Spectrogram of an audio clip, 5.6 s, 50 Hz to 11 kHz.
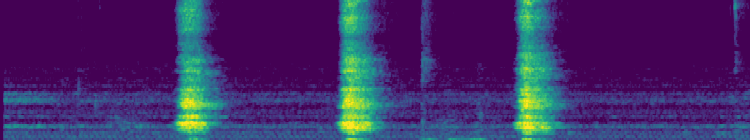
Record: exhalation_length: 5.6 s
exhalation_amplitude: 30342
exhalation_signal_mean_std_ratio: 0.31
survey_phase: beta (2021-08-13 to 2022-03-07)
age: 45-64
gender: Female
wearing_mask: 'No'
symptom_none: true
smoker_status: Never smoked
respiratory_condition_asthma: false
respiratory_condition_other: false
recruitment_source: REACT
submission_delay: 1 day
covid_test_result: Negative
covid_test_method: RT-qPCR
influenza_a_test_result: Negative
influenza_b_test_result: Negative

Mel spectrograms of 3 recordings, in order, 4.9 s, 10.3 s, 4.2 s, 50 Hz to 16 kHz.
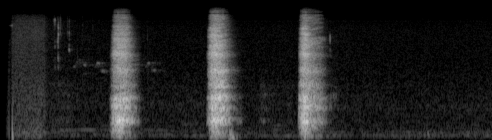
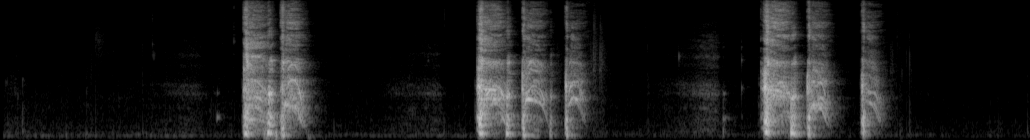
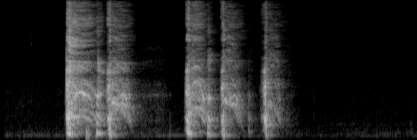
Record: exhalation_length: 4.9 s
exhalation_amplitude: 7232
exhalation_signal_mean_std_ratio: 0.27
three_cough_length: 10.3 s
three_cough_amplitude: 6695
three_cough_signal_mean_std_ratio: 0.32
cough_length: 4.2 s
cough_amplitude: 4838
cough_signal_mean_std_ratio: 0.37
survey_phase: alpha (2021-03-01 to 2021-08-12)
age: 45-64
gender: Male
wearing_mask: 'No'
symptom_none: true
smoker_status: Never smoked
respiratory_condition_asthma: false
respiratory_condition_other: false
recruitment_source: REACT
submission_delay: 1 day
covid_test_result: Negative
covid_test_method: RT-qPCR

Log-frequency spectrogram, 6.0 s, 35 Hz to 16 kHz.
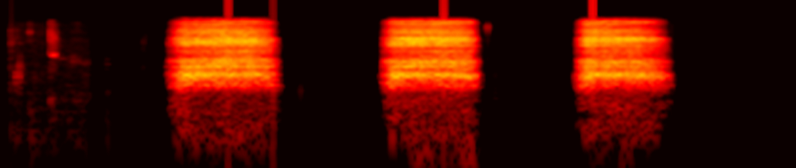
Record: exhalation_length: 6.0 s
exhalation_amplitude: 19471
exhalation_signal_mean_std_ratio: 0.52
survey_phase: beta (2021-08-13 to 2022-03-07)
age: 18-44
gender: Female
wearing_mask: 'No'
symptom_cough_any: true
symptom_runny_or_blocked_nose: true
symptom_sore_throat: true
symptom_fatigue: true
symptom_headache: true
symptom_change_to_sense_of_smell_or_taste: true
symptom_loss_of_taste: true
symptom_onset: 12 days
smoker_status: Never smoked
respiratory_condition_asthma: false
respiratory_condition_other: false
recruitment_source: REACT
submission_delay: 2 days
covid_test_result: Negative
covid_test_method: RT-qPCR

